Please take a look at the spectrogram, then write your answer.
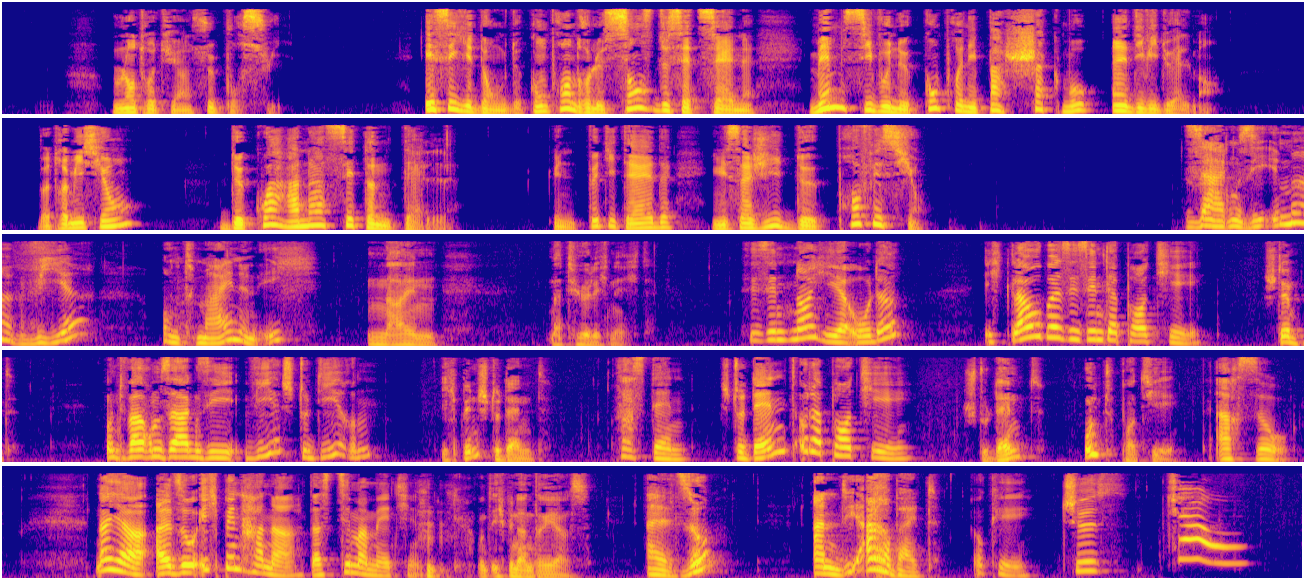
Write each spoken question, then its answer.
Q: De quoi Anna s'étonne-t-elle ?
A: Anna s'étonne qu'Andreas affirme être étudiant, alors qu'il lui a déclaré auparavant être le portier de l'hôtel.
